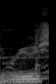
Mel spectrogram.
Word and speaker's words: Rouge: Pronounces Rouge, not Rouge. When you say Rouge, you should think of a Rouge, just like Rouge.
